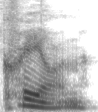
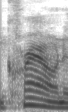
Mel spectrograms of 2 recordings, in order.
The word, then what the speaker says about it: crayon: of doing it and apparently it's just a regional thing on the west coast apparently Crown is quite popular so I guess because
